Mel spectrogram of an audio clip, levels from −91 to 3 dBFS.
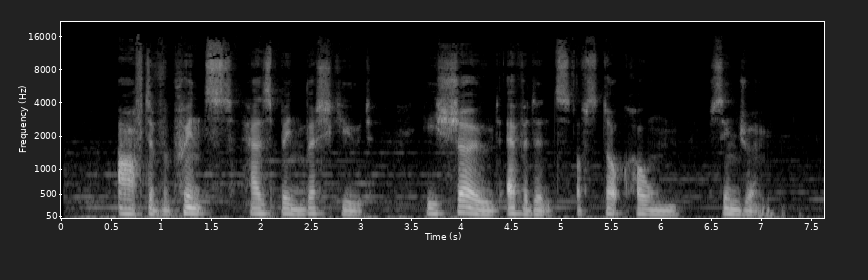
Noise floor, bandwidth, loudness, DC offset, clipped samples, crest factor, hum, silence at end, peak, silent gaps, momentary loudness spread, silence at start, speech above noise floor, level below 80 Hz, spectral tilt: -54 dBFS; 16 kHz; -31 LUFS; under 0.1%; under 0.1%; 20 dB; none; 0.5 s; -12 dBFS; none; 13 LU; 0.25 s; 23 dB; -54 dBFS; -5.5 dB/octave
